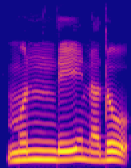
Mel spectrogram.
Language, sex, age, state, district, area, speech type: Kannada, male, 45-60, Karnataka, Tumkur, urban, read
